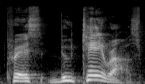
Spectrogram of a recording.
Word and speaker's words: presbyteros: Now, the word here used for elders is presbyteros, that's the right pronunciation.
